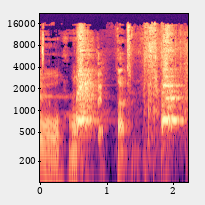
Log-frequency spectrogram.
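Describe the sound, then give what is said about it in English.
A female dog barks a few loud, sharp times in quick succession, with short gaps between the barks. “That's my dog. Oh, yeah, off she goes.”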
